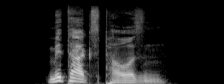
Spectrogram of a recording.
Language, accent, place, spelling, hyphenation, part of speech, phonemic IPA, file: German, Germany, Berlin, Mittagspausen, Mit‧tags‧pau‧sen, noun, /ˈmɪtaːksˌpaʊ̯zn̩/, De-Mittagspausen.ogg
- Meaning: plural of Mittagspause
